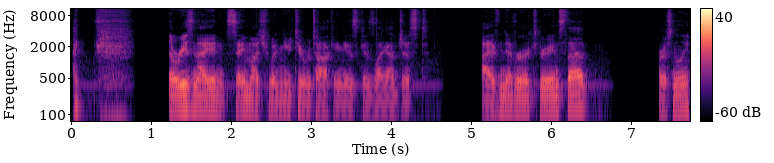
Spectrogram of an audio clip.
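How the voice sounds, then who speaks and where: In a very clean recording with a silent background, a man with a fairly low voice talks at a fairly quick pace, with long, frequent pauses and fairly even intonation. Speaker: podcast host. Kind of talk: casual chat. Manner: loud.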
